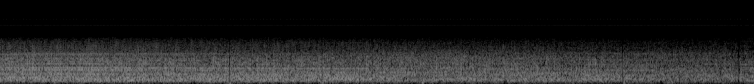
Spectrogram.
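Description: An engine drones steadily close by, then quiets.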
